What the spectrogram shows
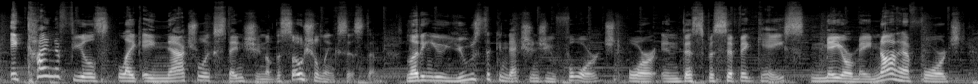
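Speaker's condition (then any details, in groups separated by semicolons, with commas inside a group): No condition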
